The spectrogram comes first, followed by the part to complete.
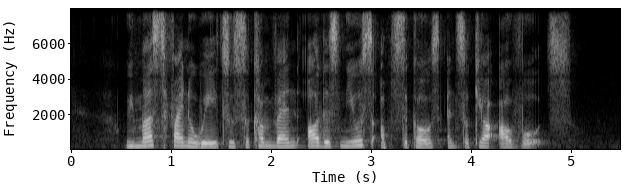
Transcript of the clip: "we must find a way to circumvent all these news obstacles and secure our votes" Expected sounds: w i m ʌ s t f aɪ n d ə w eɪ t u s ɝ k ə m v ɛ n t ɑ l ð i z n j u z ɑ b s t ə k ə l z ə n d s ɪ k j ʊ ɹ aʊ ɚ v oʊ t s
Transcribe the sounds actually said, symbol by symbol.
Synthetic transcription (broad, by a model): w i m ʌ s t f aɪ n d ə w eɪ t u s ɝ k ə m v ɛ n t ɑ l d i s n j u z ɑ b s t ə k ə l s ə n s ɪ k j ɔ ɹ aʊ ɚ v oʊ t s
